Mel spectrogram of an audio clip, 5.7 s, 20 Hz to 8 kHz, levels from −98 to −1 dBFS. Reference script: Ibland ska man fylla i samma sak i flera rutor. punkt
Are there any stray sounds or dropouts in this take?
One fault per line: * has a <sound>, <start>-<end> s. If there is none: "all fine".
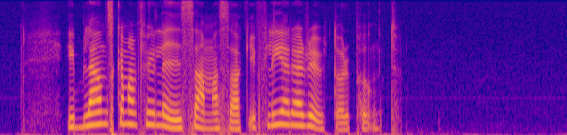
all fine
